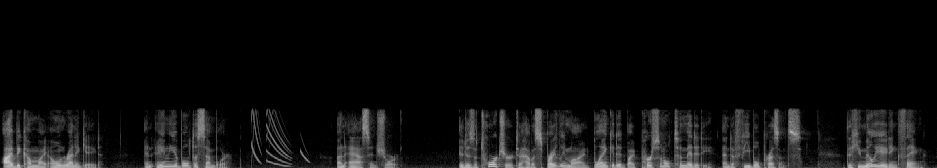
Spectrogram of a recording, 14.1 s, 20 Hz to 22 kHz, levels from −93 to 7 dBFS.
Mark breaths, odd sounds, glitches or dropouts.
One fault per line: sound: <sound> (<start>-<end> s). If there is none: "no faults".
sound: chirp (3.8-4.7 s)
